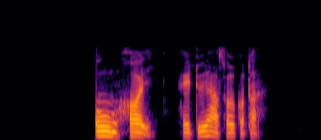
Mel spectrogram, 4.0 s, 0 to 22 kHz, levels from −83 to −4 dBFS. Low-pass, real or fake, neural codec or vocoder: 5.4 kHz; fake; vocoder, 22.05 kHz, 80 mel bands, Vocos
